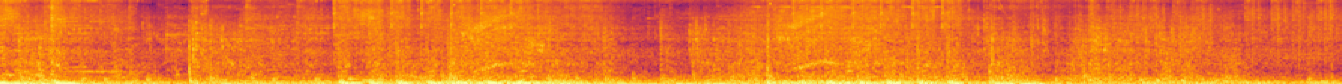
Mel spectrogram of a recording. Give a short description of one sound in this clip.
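Gunshots fire in rapid bursts with heavy booming thuds.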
